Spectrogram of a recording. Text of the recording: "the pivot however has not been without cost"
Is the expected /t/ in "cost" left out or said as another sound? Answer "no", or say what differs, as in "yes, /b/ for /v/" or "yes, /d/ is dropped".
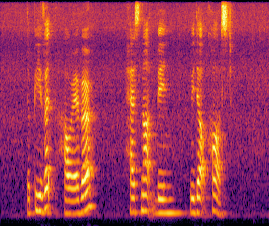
no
